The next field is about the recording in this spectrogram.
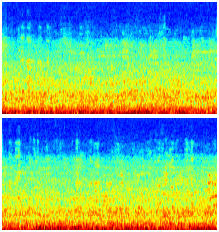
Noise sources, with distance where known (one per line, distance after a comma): person or small group talking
